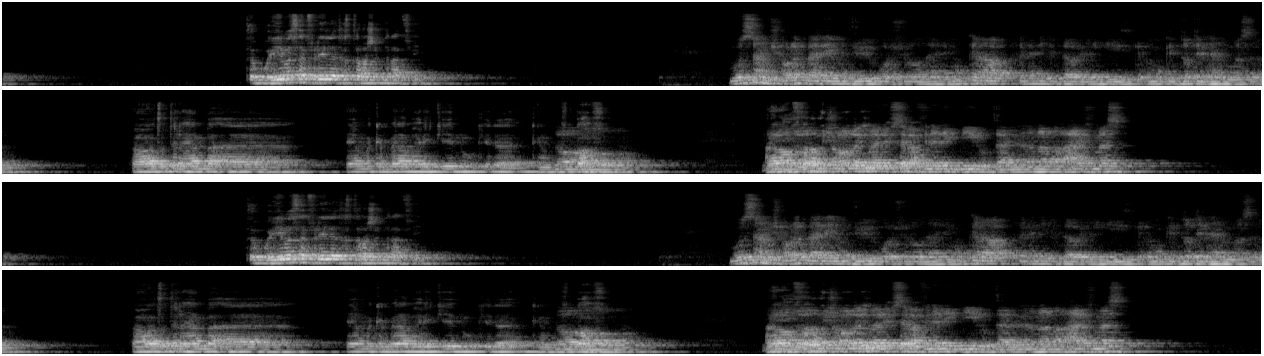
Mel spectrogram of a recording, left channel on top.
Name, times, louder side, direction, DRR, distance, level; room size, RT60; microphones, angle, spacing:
voice 1, 2.4-4.2 13.9-15.5 16.0-18.6 20.2-21.8, equal, 50° left, 1 dB, 2.0 m, -19 dB
voice 2, 7.3-12.7 18.1-18.9 20.2-23.8, equal, 75° left, -6 dB, 3.3 m, -23 dB
13.0 x 7.6 x 2.2 m, 0.96 s
head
